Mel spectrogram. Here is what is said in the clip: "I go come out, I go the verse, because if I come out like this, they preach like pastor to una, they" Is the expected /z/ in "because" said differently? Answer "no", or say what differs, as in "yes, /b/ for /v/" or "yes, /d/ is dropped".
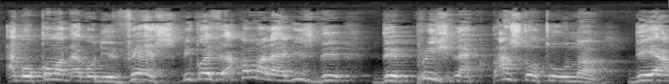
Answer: yes, /s/ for /z/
